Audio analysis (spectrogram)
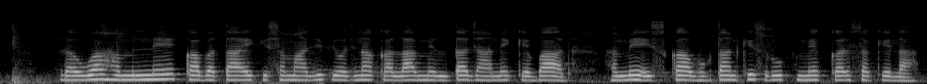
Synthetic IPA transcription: ɾəʊaɦəmnekabət̪aekisamaːd͡ʒɪkjoːd͡ʒnakalaːbʱmɪlt̪ad͡ʒaːnekebaːd̪ | həmẽɪskabʱʊɡt̪aːnkɪsɾuːpmẽkəɾsəkelaː

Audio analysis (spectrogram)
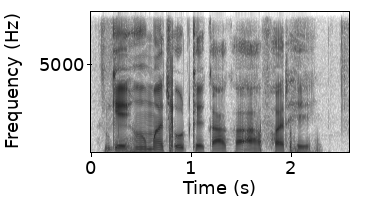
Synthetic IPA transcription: ɡeːɦũmat͡ʃʰuːʈkekaːkaaːfʰəɾɦeː

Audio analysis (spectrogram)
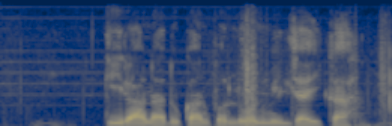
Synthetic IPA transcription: k̪iɾaːnad̪ʊkaːnpɐɾloːnmɪld͡ʒaːiɡaː

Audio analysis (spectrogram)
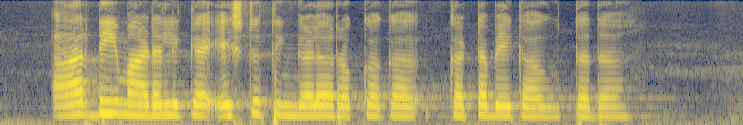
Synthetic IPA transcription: aːɾɖimaːɽɐlikːeʔeʂʈut̪iŋɡɐɭɐɾɔkːɐɐkɐʈːɐbeːkaːɡut̪ːɐd̪ɐ

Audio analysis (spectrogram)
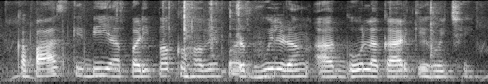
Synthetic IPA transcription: kəpaskebijapəɽipəkɦɔbepəɾbʱujlɾəŋɡa̰ɡoləkaɾkeɦojt͡ʃʰɛ

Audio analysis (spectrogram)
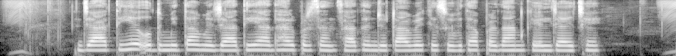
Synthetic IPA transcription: d͡ʒaːt̪iːjəʔʊd̪mɪt̪amẽd͡ʒaːt̪ijaːd̪ʱaːɾpəɾsə̃nsaːd̪ʱənd͡ʒʊʈaːʋekesʊʋɪd̪ʱapɾəd̪aːnkeːld͡ʒaːet͡ʃʰɛː

